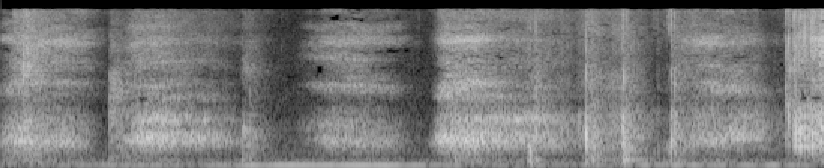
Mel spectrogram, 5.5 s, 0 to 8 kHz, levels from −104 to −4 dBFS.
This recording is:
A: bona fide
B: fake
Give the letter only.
A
